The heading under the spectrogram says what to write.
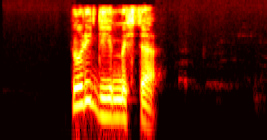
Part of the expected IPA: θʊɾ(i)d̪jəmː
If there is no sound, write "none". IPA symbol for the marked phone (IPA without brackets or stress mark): i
